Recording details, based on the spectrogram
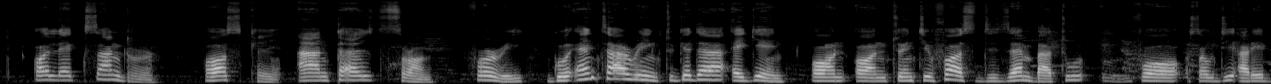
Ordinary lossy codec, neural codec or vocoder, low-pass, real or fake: none; vocoder, 48 kHz, 128 mel bands, Vocos; none; fake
